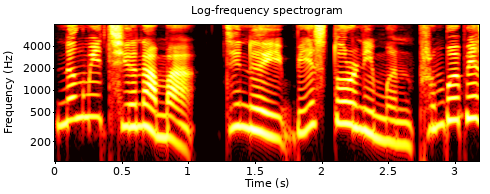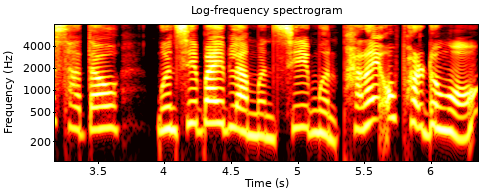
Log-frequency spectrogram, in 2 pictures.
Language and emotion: Bodo, surprised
